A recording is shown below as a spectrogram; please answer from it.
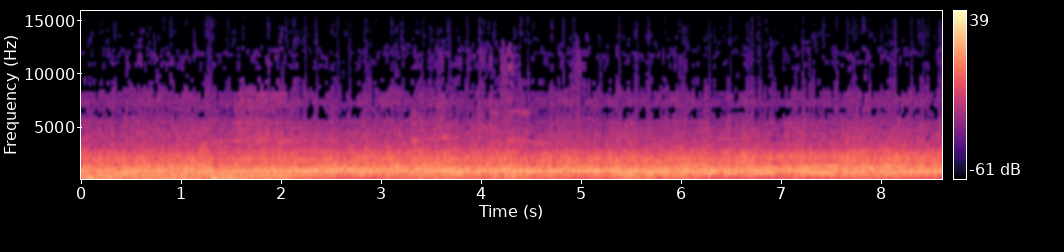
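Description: Band music with a crowd cheering and whooping, as heard through the soundtrack of old stage footage of a tap-dance performance. The lower music drops out after about three seconds while the cheering carries on.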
